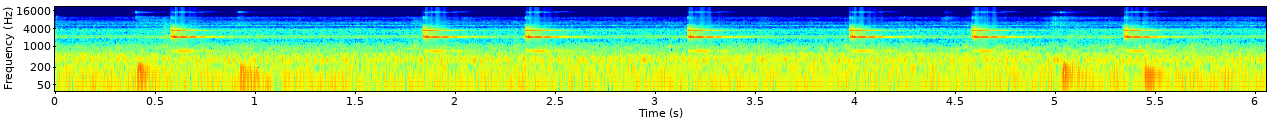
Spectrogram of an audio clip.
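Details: Oxygen concentrator on test that the owner says is a defective new machine; its green O2 light should signal at 95% oxygen. Sharp high clicks at uneven intervals, about seventy a minute, over a low hum.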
